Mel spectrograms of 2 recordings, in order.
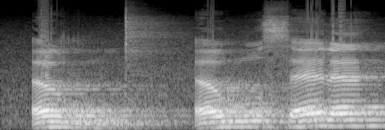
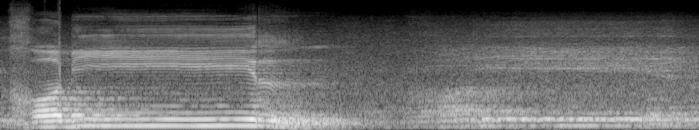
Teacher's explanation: ro itu baik tebal ataupun tipis tetap sifat takrirnya tidak boleh hilang jadi getarannya tidak boleh hilang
